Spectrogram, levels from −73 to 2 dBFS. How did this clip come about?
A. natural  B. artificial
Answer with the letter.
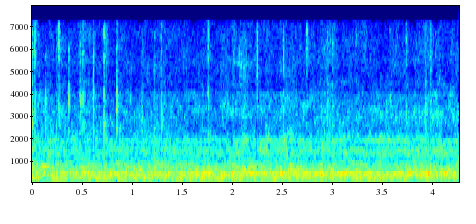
B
